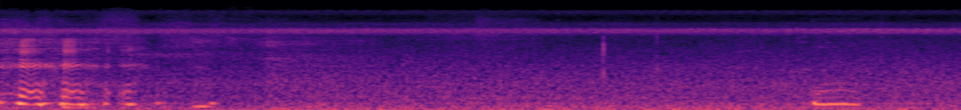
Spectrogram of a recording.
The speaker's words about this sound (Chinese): 嗯，这边是知了的声音吗？ 有知了的声音。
